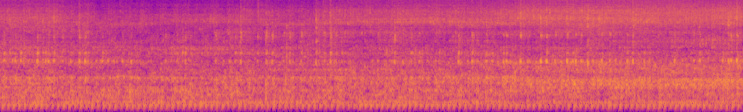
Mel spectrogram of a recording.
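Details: Engine at steady idle with a light, somewhat uneven ticking rattle riding on top; abnormal engine noise, cause not identified.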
